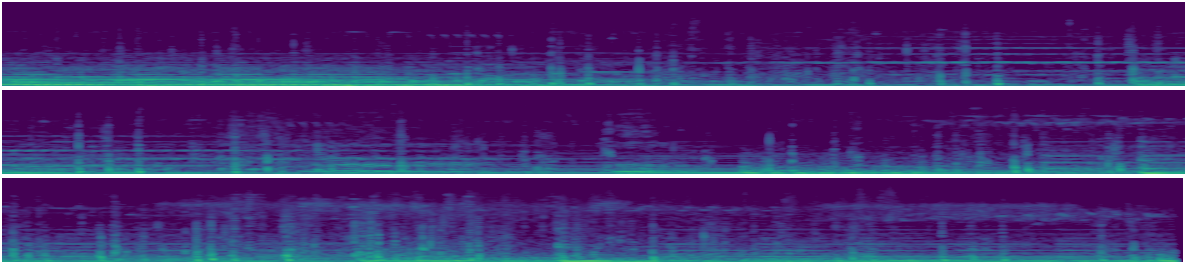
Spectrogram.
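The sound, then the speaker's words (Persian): A horse gallops toward a wooden cabin with a rider on its back. Many steady hoof clip-clops sound over a low rumbling background throughout. “سیاوش سوار بر اسب به سمت کلبه چوبیش میتازه.”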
